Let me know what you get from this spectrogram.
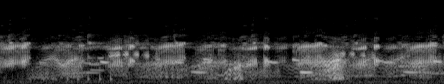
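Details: Dense croaking of many frogs at once, raspy bursts rising and falling in loudness, scattered short tonal peeps woven through the steady chorus.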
